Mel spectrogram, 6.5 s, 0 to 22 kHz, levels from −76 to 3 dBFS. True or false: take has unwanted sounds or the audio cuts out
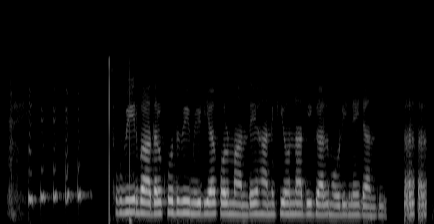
true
